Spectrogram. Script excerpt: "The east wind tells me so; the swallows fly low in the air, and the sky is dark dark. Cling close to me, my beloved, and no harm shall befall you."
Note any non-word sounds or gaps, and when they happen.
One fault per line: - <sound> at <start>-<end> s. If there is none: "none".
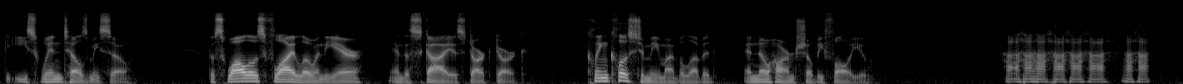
- laugh at 10.0-11.6 s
